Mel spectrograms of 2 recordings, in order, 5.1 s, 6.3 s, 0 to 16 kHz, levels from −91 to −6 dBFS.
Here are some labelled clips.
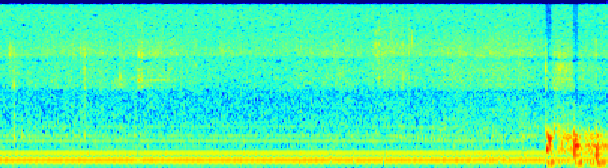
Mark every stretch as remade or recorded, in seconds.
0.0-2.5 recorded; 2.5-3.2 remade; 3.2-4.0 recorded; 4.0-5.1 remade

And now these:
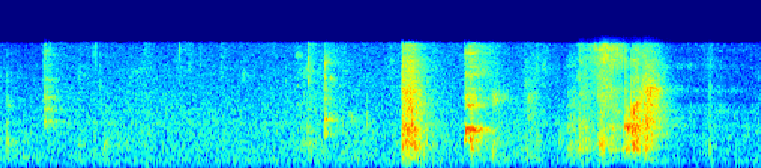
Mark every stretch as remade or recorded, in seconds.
0.0-5.1 recorded; 5.1-6.3 remade

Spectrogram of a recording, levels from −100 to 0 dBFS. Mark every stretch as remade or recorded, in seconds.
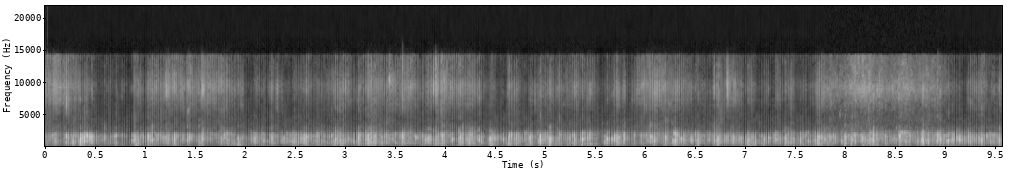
0.0-7.8 remade; 7.8-9.0 recorded; 9.0-9.6 remade

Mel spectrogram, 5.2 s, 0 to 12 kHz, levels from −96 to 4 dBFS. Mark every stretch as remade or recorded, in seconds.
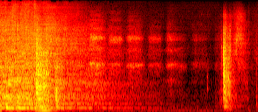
0.0-1.7 remade; 1.7-3.2 recorded; 3.2-5.2 remade

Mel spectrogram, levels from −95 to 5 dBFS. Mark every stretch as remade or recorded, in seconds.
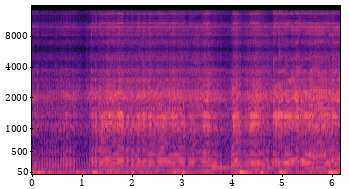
0.0-4.7 recorded; 4.7-6.2 remade

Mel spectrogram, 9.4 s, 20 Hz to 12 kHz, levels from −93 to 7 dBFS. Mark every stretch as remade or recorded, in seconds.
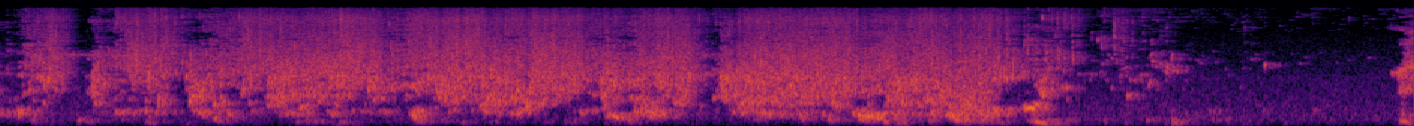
0.0-3.1 recorded; 3.1-8.1 remade; 8.1-9.4 recorded

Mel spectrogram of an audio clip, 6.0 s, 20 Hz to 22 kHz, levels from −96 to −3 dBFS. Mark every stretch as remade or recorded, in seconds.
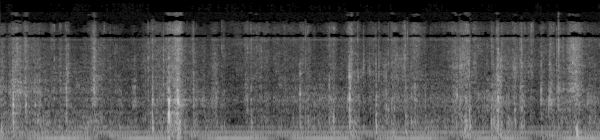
0.0-6.0 recorded

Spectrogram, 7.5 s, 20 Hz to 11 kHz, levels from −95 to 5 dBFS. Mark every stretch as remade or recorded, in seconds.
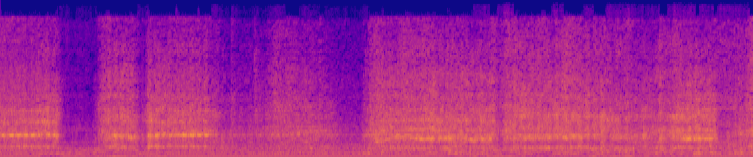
0.0-0.4 recorded; 0.4-1.7 remade; 1.7-4.3 recorded; 4.3-7.0 remade; 7.0-7.5 recorded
